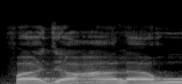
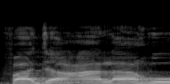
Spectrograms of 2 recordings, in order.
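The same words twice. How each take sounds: No difference in how they are said.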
